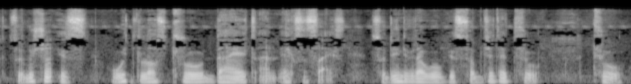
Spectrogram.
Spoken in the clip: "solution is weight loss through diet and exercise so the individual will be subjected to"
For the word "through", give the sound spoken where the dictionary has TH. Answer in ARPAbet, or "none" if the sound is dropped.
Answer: T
